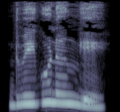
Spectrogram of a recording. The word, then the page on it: ದ್ವಿಗುಣಂಗೆಯ್: Kannada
